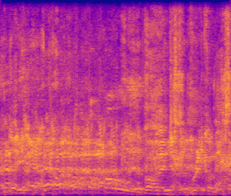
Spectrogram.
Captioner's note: laughing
